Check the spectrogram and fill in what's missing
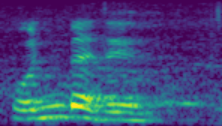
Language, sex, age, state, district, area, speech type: Tamil, female, 30-45, Tamil Nadu, Madurai, urban, read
